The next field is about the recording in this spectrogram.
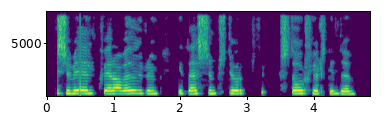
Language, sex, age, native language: Icelandic, female, 12, Icelandic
